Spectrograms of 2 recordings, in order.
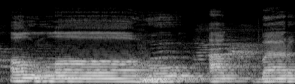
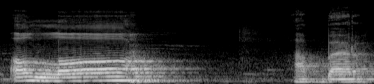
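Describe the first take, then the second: First: The two words run together without a pause. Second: There is a pause between the two words.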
